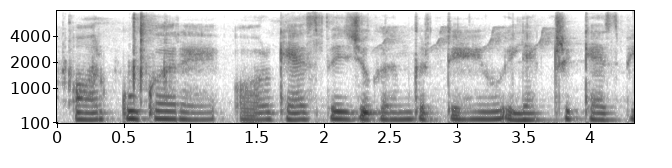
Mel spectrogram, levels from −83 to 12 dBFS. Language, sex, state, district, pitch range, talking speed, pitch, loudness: Hindi, female, Gujarat, Valsad, 180-190 Hz, 195 wpm, 185 Hz, -20 LUFS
